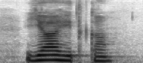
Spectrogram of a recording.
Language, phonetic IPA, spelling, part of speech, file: Ukrainian, [ˈjaɦʲidkɐ], ягідка, noun, Uk-ягідка.ogg
- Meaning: a small berry; diminutive of ягода (jahoda)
